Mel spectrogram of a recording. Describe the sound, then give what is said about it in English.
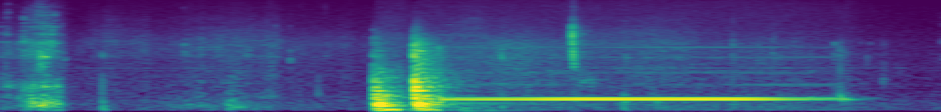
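Two short clattering knocks, then a single steady electronic phone tone holds for about two seconds at a mid pitch before cutting off. No one speaks. “Okay, he's probably trying to answer from his watch.”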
